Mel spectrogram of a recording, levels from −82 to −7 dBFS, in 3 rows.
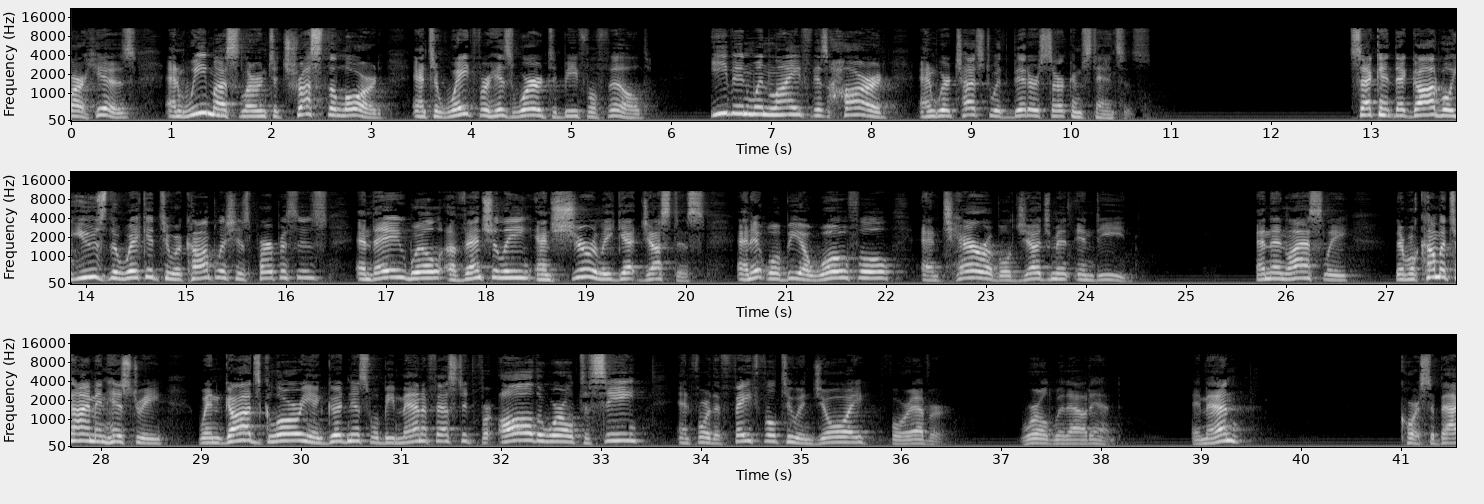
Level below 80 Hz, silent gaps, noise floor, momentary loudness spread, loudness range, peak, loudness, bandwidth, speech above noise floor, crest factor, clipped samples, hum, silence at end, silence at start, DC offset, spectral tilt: -60 dBFS; none; -61 dBFS; 12 LU; 8 LU; -4 dBFS; -24 LUFS; 11 kHz; 37 dB; 20 dB; under 0.1%; none; 0 s; 0 s; 0.5%; -4 dB/octave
